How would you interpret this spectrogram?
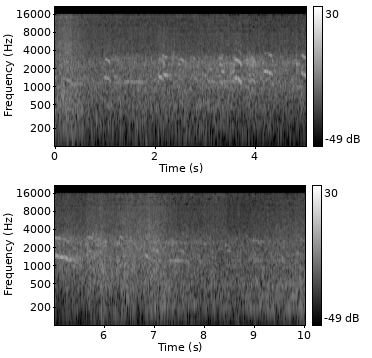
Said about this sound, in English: Let's hear the sea rolling up against the cliffs of Doneen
